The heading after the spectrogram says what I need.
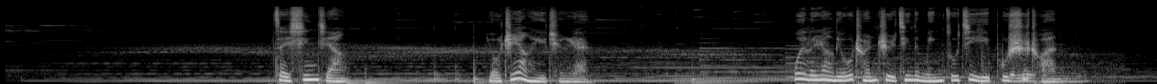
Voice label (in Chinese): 女 纪录片旁白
